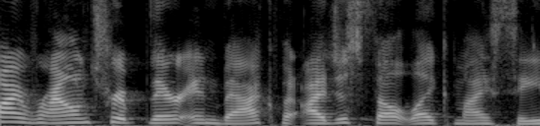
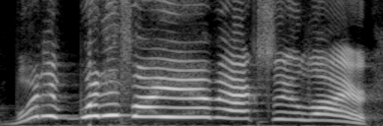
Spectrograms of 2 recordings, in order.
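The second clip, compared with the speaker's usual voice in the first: anguished outburst; 10 dB louder, faster than usual. Real, not acted. Spiralling self-doubt outburst.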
